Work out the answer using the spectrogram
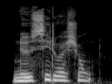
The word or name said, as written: nødsituation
